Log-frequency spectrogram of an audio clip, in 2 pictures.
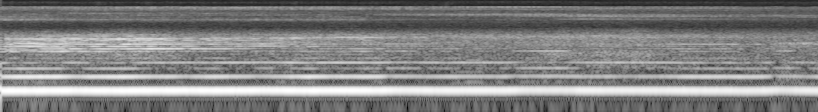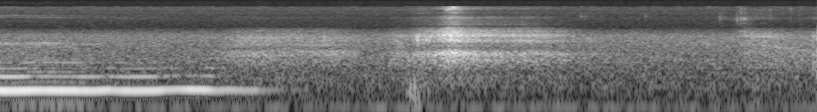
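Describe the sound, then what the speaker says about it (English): A closed-lip Om is hummed in one long, steady voiced tone that lasts about five seconds, fades, and is followed by a soft breath and quiet room noise, as part of a yoga breathing exercise. "close your lips and make a Om sound"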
